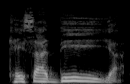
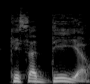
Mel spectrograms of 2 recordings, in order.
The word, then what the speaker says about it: quesadilla: of it alright so that I at the end of it quesadilla quesadilla why because that I makes the e sound you're also going to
